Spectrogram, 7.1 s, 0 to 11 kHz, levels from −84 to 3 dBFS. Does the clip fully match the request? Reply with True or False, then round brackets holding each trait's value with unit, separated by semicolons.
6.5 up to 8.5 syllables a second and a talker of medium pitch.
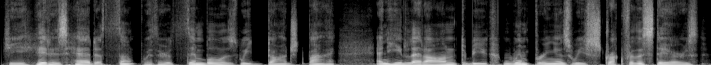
False (4.7 syllables/s; 145 Hz)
